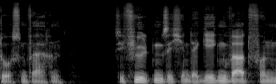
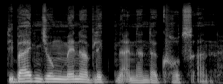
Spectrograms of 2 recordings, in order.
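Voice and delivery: ordinary delivery, nothing marked

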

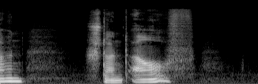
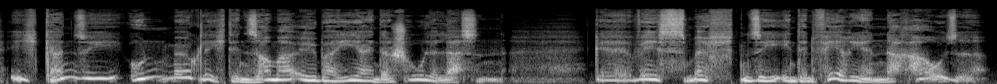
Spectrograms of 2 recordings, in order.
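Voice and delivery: put-on high, frail old headmaster, friendly; Dippet, kindly; 8 semitones higher than usual. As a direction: feeble old man kindly reasoning with a pupil. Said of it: "sagte Dippet freundlich". (freundliche, hohe Greisenstimme)

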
